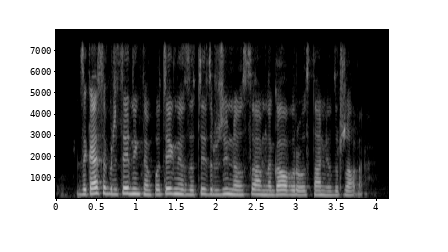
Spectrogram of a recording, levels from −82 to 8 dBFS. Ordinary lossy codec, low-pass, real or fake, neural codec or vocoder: none; 7.2 kHz; fake; vocoder, 22.05 kHz, 80 mel bands, HiFi-GAN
